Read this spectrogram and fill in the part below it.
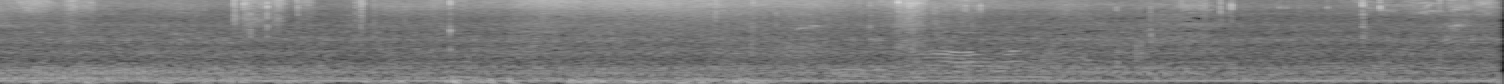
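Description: A Nissan Grand Livina engine with a worn alternator bearing runs at close range, giving a loud, steady, rough drone with no break.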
